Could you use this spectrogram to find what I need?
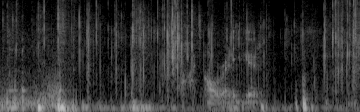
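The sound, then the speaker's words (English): The crinkly wrapper of a marzipan-filled chocolate horse being torn open and crumpled, a run of sharp crackles and rustles with a few louder snaps, while a person says a couple of words partway through. “So what you get out of this, I believe it's a marzipan filled chocolate horse. We're going to open it up.”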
